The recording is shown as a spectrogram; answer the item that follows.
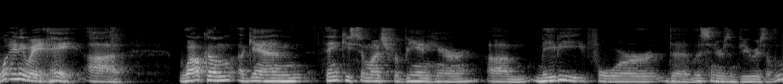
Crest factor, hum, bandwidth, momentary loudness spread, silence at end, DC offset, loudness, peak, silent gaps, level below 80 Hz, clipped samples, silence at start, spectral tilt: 18 dB; none; 6 kHz; 9 LU; 0 s; under 0.1%; -25 LUFS; -6 dBFS; none; -62 dBFS; under 0.1%; 0 s; -9 dB/octave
